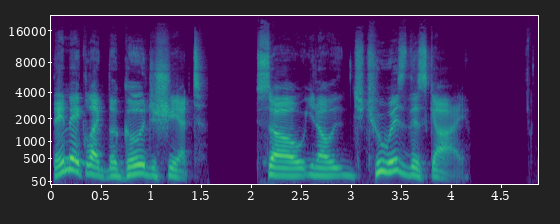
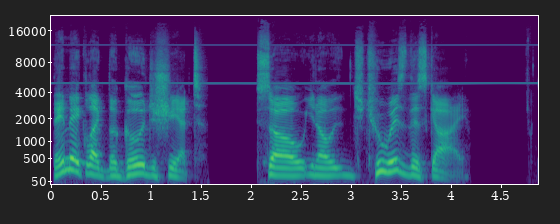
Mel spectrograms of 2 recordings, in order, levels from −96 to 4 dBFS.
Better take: first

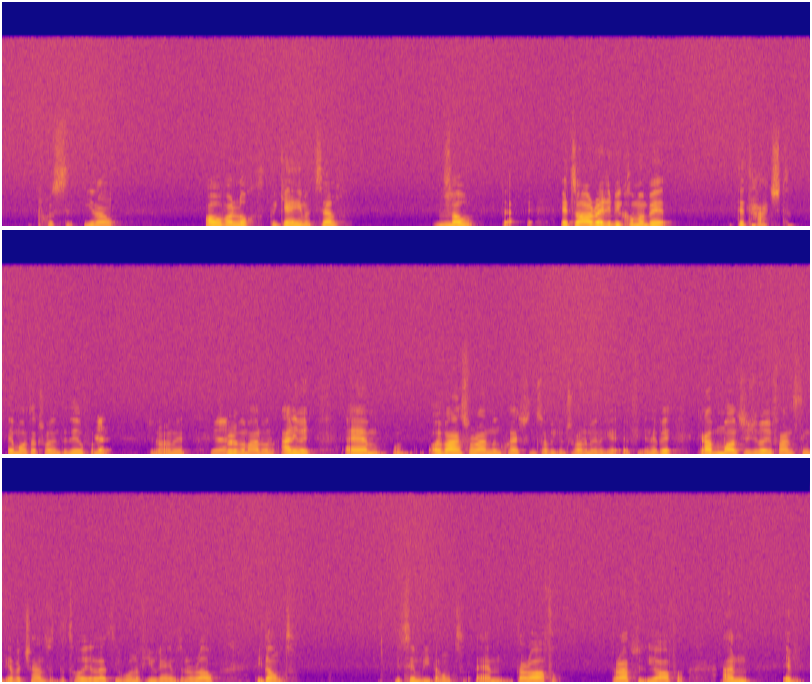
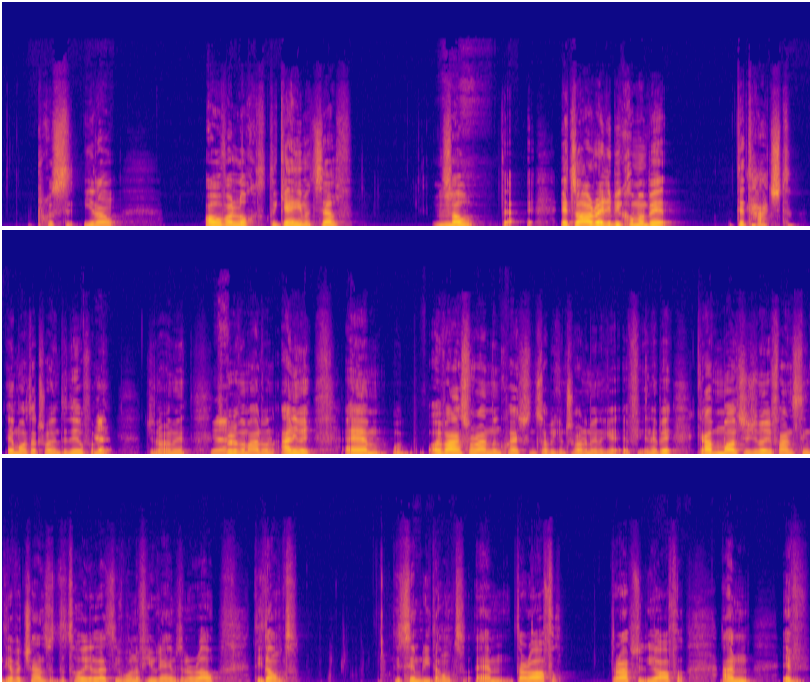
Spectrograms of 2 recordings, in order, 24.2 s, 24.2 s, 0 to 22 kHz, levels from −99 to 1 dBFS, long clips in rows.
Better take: second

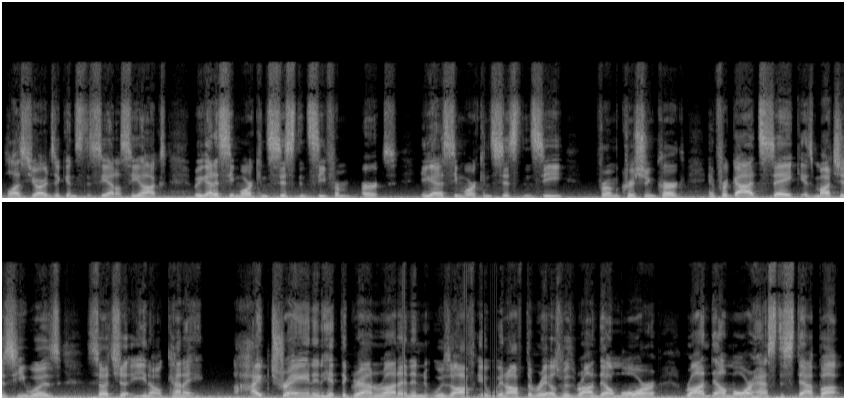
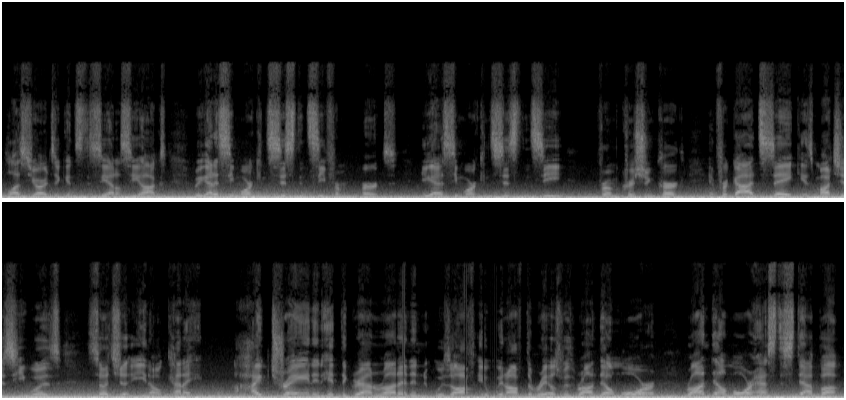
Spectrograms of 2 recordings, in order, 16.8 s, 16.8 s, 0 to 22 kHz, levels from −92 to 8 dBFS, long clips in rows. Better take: first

